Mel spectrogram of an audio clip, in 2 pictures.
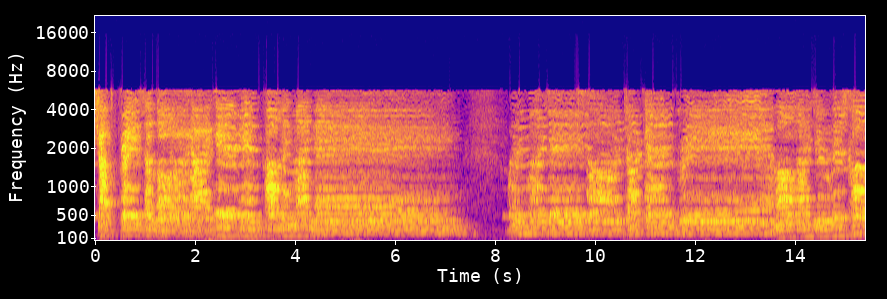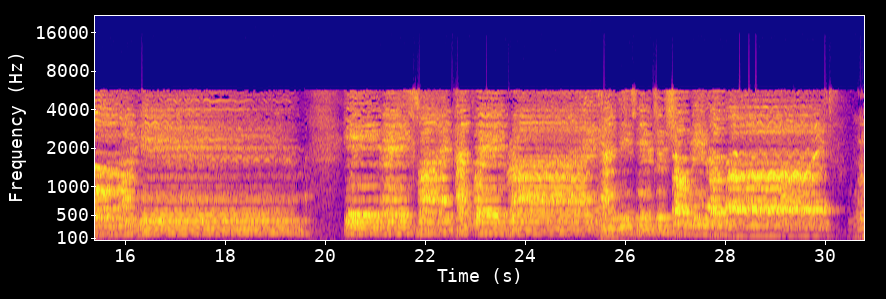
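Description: Church choir of men and women singing, in long held phrases with two brief pauses, about eight and about twenty seconds in.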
